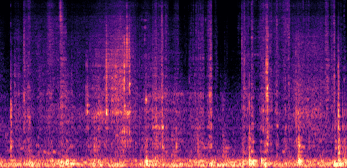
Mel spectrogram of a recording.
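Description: Stiff cardboard template being handled and pressed against a fiberglass hull, with short scrapes, rustles and taps, over a steady low rumble.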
